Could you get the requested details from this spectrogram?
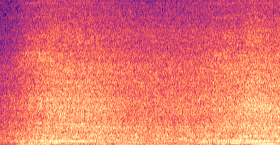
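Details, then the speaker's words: Minivan at an auction yard, timing chain engine, quarter tank of gas, revved: climbs smoothly through a couple of quick revs and settles back evenly, no knocks, misses or rattles; normal engine revving. "it's smooth it sounds decent"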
